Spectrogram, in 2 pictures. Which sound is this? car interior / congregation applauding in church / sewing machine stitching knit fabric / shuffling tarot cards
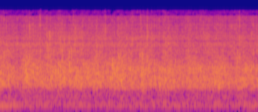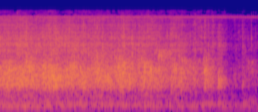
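congregation applauding in church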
